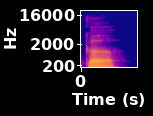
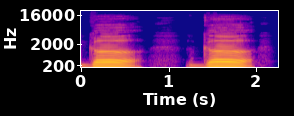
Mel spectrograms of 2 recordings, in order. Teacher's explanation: क जो है ये अघोष है और ग जो है ये सघोष है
